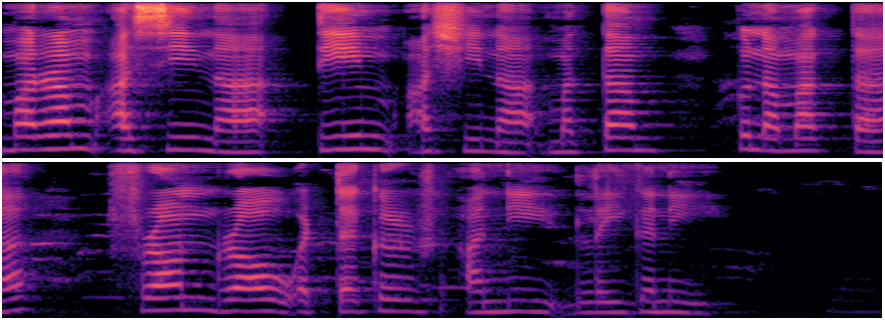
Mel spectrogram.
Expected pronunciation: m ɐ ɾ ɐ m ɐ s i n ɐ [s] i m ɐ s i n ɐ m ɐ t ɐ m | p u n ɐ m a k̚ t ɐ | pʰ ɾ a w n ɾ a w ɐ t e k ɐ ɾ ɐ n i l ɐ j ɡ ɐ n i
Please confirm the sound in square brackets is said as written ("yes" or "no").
no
